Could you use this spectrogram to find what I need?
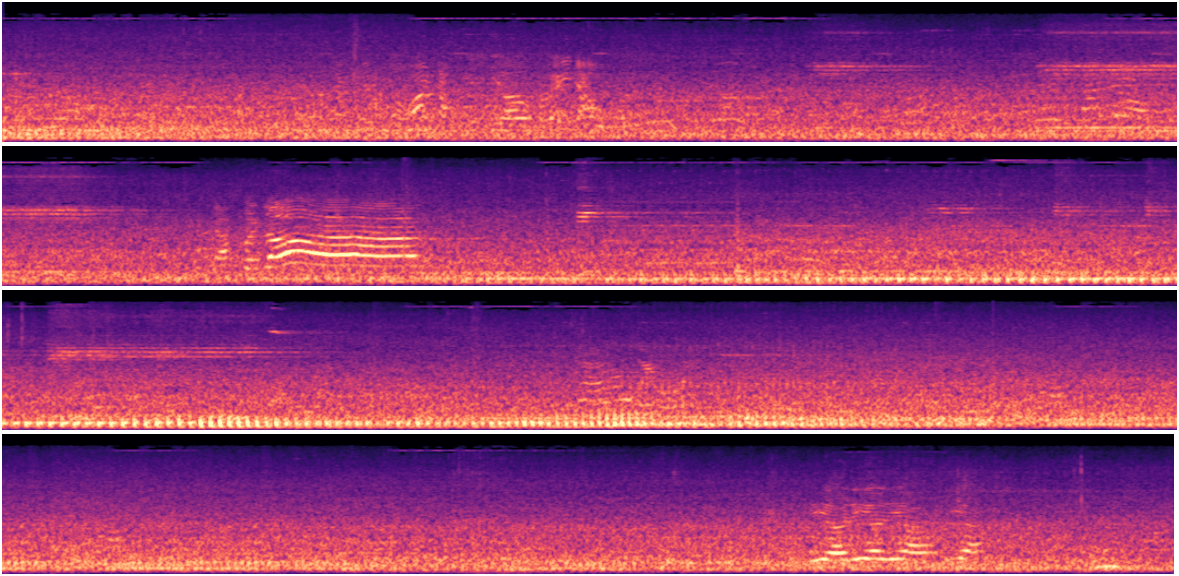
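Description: A car engine idles with a low, steady rumble.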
